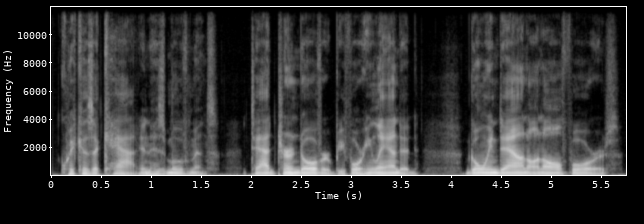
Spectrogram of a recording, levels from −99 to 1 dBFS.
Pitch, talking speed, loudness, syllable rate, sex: 90 Hz, 190 wpm, -18 LUFS, 5.3 syllables/s, male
